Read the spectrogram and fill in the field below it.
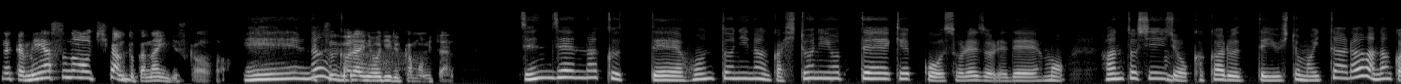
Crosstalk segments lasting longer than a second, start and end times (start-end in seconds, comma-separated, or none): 3.1-4.3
